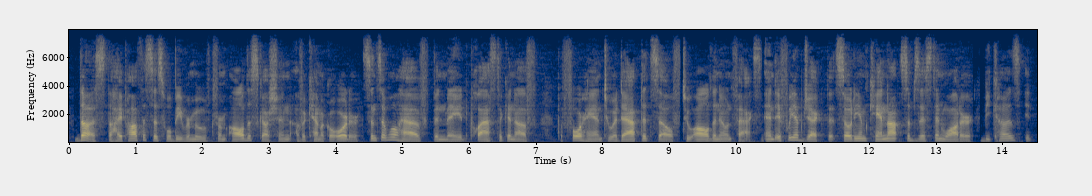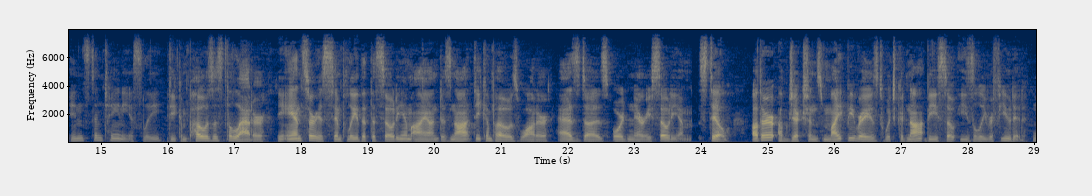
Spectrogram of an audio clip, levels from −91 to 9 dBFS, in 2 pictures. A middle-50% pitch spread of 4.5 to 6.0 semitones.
Yes: wide, 5.6 semitones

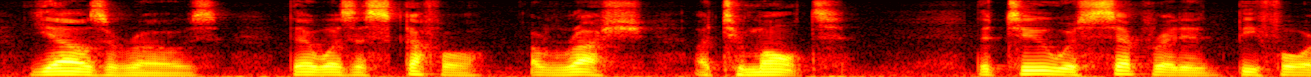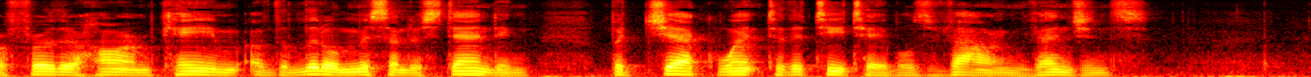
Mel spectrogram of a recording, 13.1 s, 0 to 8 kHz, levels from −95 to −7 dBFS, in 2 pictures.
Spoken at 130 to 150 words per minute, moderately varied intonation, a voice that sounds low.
Yes: average, 140 wpm; average, 3.4 semitones; low, 105 Hz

